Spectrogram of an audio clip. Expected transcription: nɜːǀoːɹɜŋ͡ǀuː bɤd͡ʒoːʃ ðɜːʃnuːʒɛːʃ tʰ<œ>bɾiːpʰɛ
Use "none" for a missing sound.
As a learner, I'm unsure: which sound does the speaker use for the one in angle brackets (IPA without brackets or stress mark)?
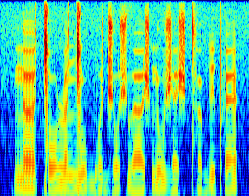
œ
